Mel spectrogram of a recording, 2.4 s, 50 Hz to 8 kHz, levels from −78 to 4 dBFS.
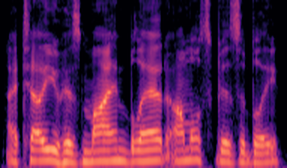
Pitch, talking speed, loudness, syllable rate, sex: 135 Hz, 200 wpm, -17 LUFS, 4.9 syllables/s, male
